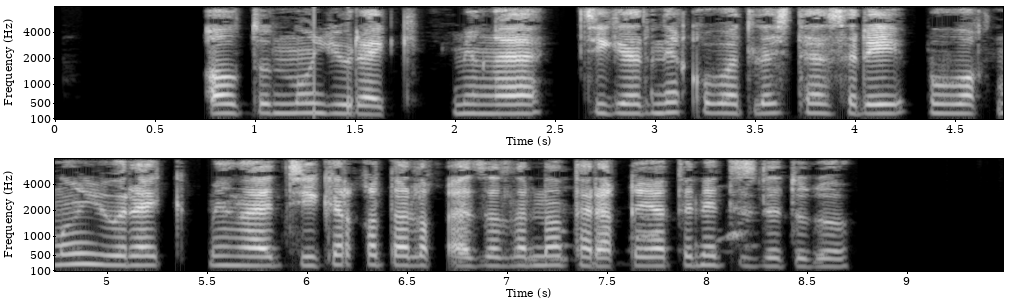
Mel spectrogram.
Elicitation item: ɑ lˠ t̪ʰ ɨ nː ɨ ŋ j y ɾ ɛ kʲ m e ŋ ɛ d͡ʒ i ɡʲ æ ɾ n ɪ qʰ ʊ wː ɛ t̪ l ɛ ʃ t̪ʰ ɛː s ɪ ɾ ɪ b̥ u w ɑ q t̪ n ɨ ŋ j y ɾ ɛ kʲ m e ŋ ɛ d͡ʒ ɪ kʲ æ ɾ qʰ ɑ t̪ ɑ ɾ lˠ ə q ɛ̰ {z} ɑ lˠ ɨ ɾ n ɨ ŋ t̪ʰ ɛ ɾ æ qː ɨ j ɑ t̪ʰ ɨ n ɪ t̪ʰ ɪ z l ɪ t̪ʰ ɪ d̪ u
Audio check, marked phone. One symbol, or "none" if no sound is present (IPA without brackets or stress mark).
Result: z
